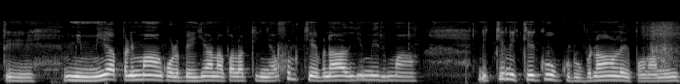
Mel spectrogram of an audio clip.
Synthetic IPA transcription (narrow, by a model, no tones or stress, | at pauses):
t̪eːmɪmːĩːaːpːniːmãːkoːlbeːijãːnãːpəlaːkɪɲãːpʰʊlkeːbənaːd̪ijeːmeːɾiːmãː | nɪkːeːnɪkːeːɡoːɡɽuːbənãːnləipənãːmĩː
